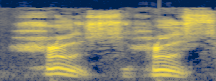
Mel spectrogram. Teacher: হুস হাটা গলার মাঝখান থেকে চাপ দিয়ে উচ্চারণ করতে হবে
